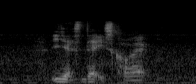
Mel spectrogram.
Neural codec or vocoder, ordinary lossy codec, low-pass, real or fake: none; none; none; real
